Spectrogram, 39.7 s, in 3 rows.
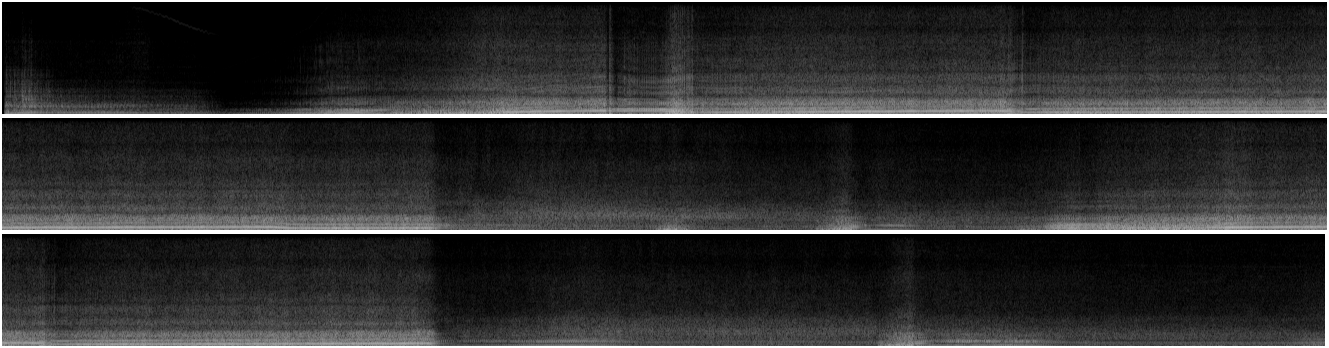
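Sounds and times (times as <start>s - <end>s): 
Aston Martin DB9 Volante engine: 0.0s - 39.7s.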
